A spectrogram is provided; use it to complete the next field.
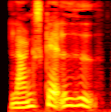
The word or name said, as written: langskallethed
